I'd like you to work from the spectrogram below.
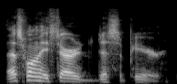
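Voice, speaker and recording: In a dry, low-quality recording, a man in his thirties with a medium-pitched, sharp, sing-song voice talks at a moderate pace. As an Army veteran guest in a casual interview, he rambles through his war story with many "like" fillers, laughing at grim moments.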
